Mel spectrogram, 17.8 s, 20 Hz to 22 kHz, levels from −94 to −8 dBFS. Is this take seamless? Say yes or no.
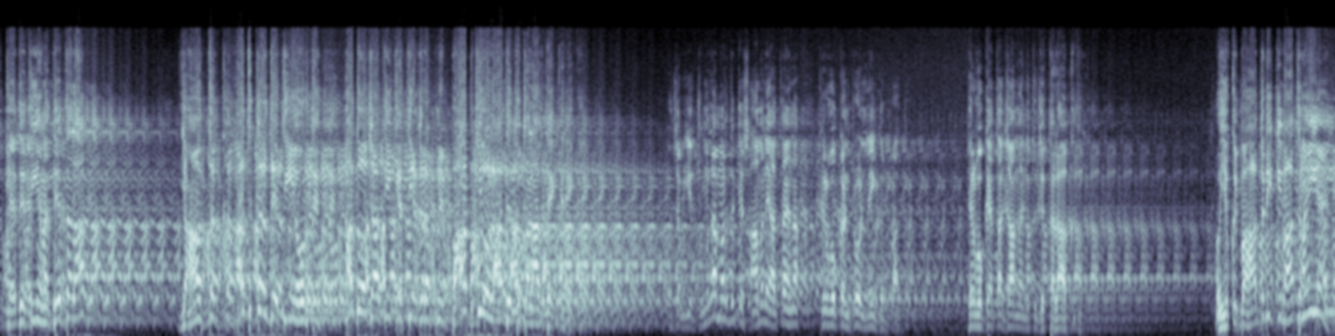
yes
